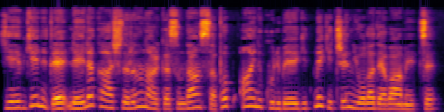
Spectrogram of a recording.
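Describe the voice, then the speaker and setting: A woman narrating a novel aloud as an audiobook in a calm, measured reading. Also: mid-range voice.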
